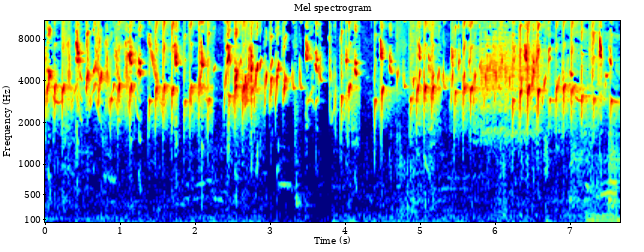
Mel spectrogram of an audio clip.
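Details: European goldfinch singing a continuous twittering song, called batbata, with no silent pauses: rapid bright chirps and short trills run together, with brief dips in loudness near two and four seconds.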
